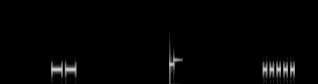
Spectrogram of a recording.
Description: Morse code, heard as a keyed tone, about 36 wpm, 700 Hz. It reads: M 5
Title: Single Letter-Number 35wpm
